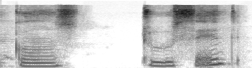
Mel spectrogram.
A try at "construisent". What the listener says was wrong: Niveau prononciación hasta la S solo. Mucho cuidado con eso. D'accord. Toujours ENT, c'est muet.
